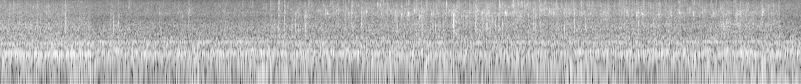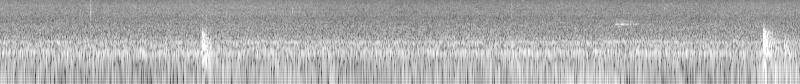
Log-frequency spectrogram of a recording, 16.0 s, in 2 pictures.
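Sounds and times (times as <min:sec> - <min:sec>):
spitting oil crackle: 0:00.0 - 0:07.8
food frying in hot oil: 0:00.0 - 0:11.3.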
